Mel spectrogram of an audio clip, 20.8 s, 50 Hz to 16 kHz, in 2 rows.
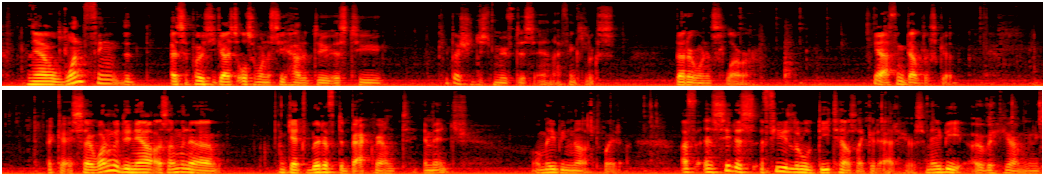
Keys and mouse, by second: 0.5 KP_1, 4.0 z, 4.1 z, 7.4 z, 8.0 z, 8.8 a, 10.6 KP_1, 13.1 n, 17.7 middle click, 17.9 middle click, 18.1-19.5 middle drag, 19.6-20.8 drag.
